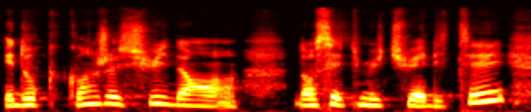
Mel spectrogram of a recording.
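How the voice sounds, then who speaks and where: A woman with a slight Belgian accent speaks at a medium pitch with ordinary pitch variation, recorded with a dry, close sound and no echo. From Belgium, Liège region. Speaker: career coach. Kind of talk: interview. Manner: hesitant with fillers.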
